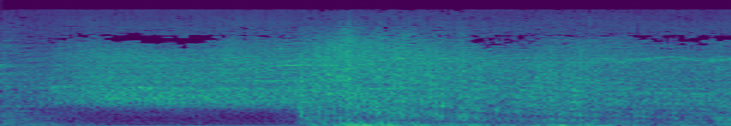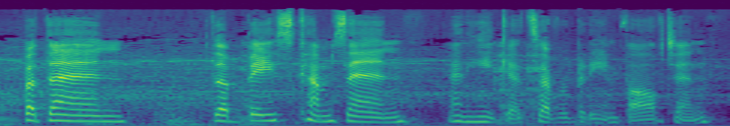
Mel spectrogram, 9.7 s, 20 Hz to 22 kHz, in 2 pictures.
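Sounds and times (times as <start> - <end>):
deep rolling thunder rumbling: 2.0 - 9.0
speech: 5.0 - 9.7.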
